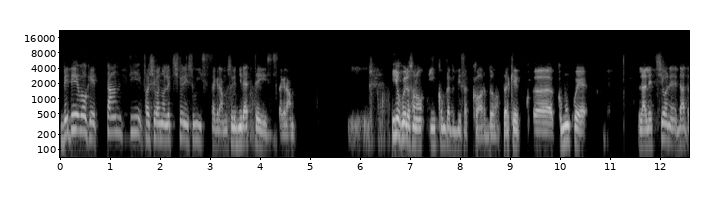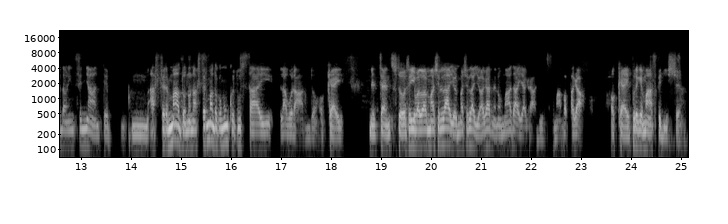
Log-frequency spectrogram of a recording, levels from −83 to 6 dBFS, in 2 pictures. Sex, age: male, 20-39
